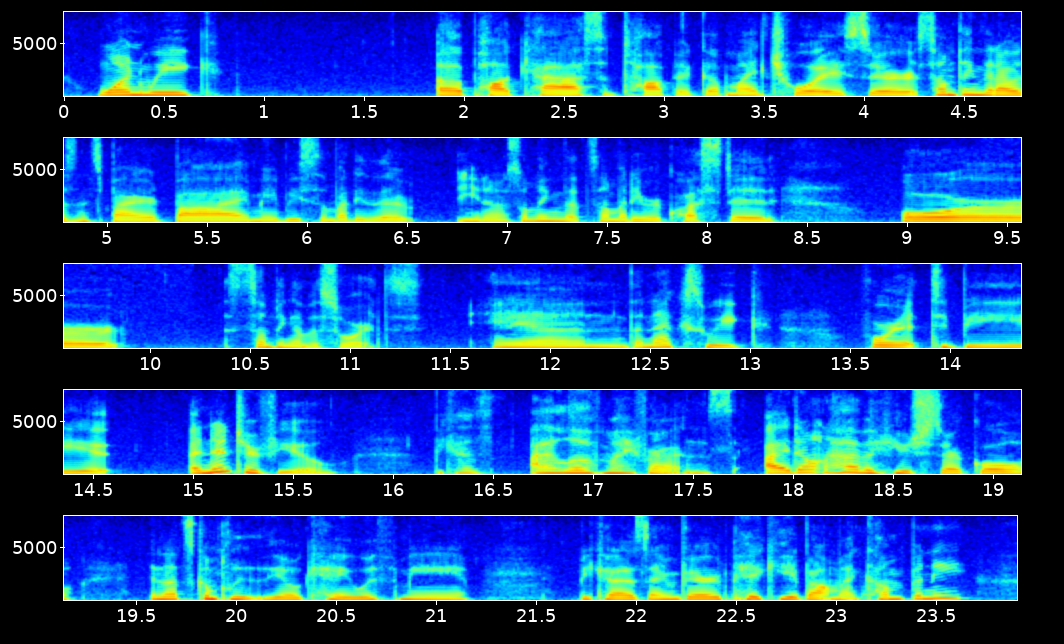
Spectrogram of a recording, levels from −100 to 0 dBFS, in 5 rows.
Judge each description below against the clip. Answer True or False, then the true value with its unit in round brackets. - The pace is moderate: True (160 wpm)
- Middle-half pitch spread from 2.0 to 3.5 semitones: True (2.8 semitones)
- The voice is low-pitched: False (200 Hz)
